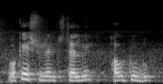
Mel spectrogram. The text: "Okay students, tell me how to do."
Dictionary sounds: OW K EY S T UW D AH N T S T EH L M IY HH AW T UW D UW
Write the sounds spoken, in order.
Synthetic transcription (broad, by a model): OW K EY S T UW D AH N T S T EH L M IY HH AW T UW D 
